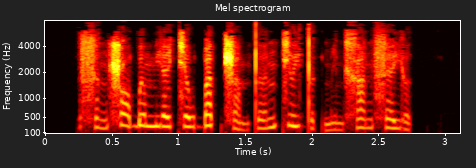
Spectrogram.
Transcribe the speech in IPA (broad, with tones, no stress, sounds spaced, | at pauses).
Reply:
s ə˨˩˦ ŋ ʂ ɔ˧ ɓ ə˧ m j ɛ˧ c ə˧ w ɓ a˦˥ t̚ ʂ a˨˩˨ m t̪ əː˧˥ n c ɨ˧ j t̪ ə˨˩ k̚ m i˨˩ n x a˧ n s ɛ˧ j ə˨˩ k̚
